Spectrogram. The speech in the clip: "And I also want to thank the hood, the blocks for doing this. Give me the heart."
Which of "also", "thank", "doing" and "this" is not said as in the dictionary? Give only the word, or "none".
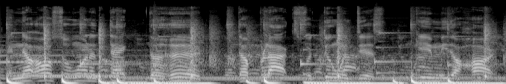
thank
